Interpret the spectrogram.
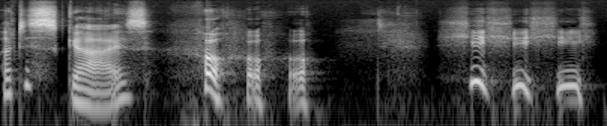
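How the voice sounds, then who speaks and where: A man's voice: high-pitched, huge pitch swings, slow pace, gravelly, dry recording, clean studio sound, voice pushed up, full character voice. A man voicing a sly, villainous gym coach in disguise, falsely jolly, for a children's audiobook.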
